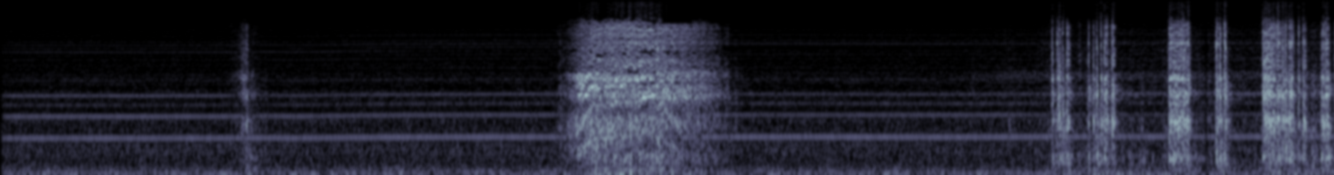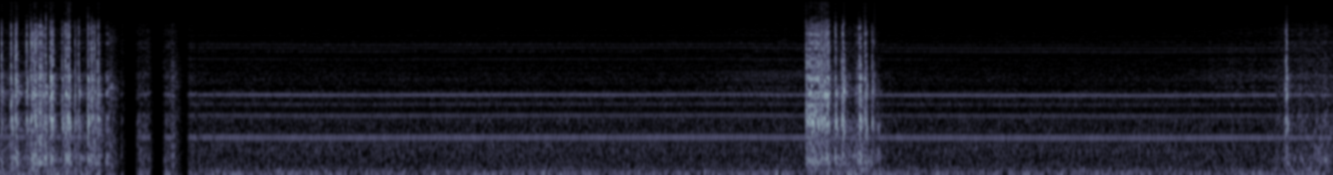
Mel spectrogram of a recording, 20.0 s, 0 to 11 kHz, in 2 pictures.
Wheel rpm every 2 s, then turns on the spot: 0, 0, 60, 0, 20, 10, 0, 0, 0, 0.
8-12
